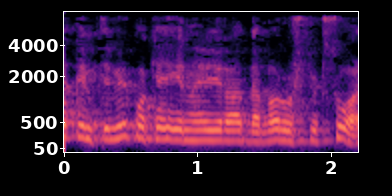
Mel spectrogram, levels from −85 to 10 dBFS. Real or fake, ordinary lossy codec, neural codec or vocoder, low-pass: fake; MP3, 32 kbps; vocoder, 22.05 kHz, 80 mel bands, HiFi-GAN; 7.2 kHz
